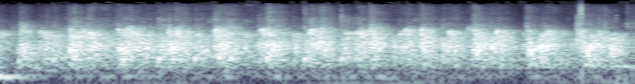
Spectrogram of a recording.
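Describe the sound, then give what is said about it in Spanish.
An audience at a church service claps together, an offering of applause to the Lord, in sustained, dense applause, many hands striking at once in a steady, bright wash of sound that stays loud throughout with no voices rising above it. “Regalémosle una ofrenda de palmas al Señor y le damos gracias esta noche.”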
